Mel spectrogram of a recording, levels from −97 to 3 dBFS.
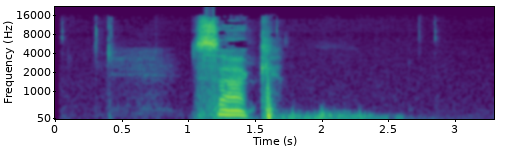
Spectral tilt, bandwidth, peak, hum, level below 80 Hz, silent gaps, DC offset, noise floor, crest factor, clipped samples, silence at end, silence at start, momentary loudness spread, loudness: -3 dB/octave; 16.5 kHz; 0 dBFS; none; -42 dBFS; none; under 0.1%; -61 dBFS; 20 dB; under 0.1%; 1.25 s; 1.05 s; 28 LU; -14 LUFS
